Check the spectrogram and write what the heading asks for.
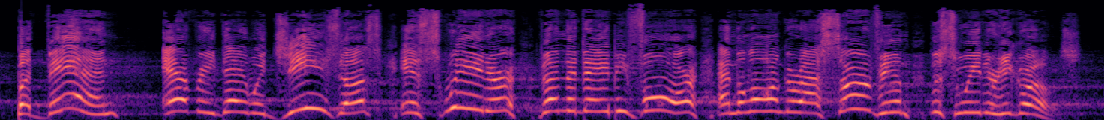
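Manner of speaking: high, loud, rising fervor; loud, elated pulpit delivery; exultant preaching. Real, not acted. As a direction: proclaim it with full joy. Preacher exulting about salvation.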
